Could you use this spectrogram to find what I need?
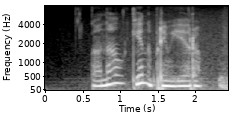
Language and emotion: Russian, sad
